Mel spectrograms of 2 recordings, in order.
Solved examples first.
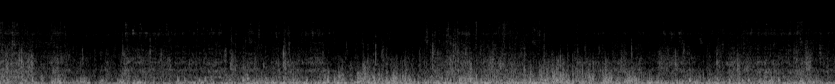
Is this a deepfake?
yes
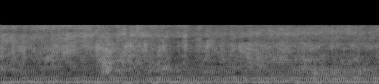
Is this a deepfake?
yes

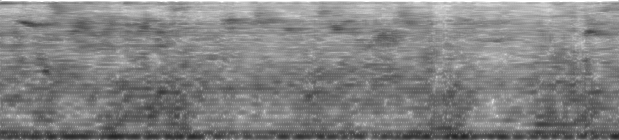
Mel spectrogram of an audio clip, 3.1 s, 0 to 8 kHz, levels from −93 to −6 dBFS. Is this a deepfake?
yes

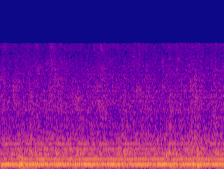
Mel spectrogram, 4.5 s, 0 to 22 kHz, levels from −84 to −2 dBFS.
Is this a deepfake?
no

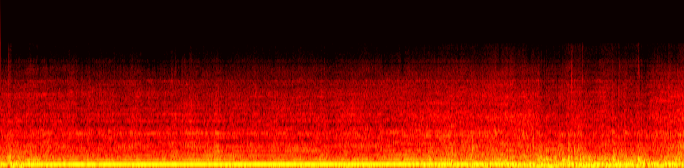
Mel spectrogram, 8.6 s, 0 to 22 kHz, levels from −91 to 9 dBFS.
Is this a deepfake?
yes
